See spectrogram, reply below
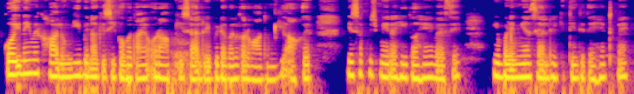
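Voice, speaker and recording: A woman's voice: medium pitch, fairly even intonation, creaky, mellow, slightly rough. A woman reading aloud and voicing a bold, talkative young woman who speaks in a sassy, outspoken way. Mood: chatty. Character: lively chatty young woman, bold and cheeky.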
